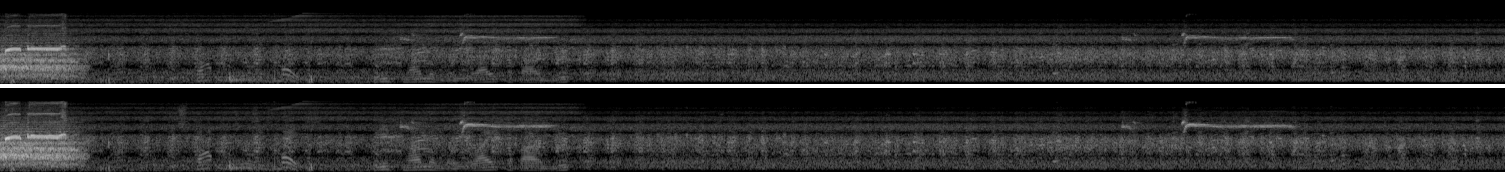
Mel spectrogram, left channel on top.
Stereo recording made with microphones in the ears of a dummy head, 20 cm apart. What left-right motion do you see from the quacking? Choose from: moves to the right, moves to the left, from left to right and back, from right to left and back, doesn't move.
doesn't move.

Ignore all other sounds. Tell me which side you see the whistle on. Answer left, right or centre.
right.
